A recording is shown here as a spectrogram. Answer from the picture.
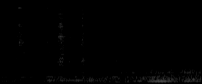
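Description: Faint handling of small steel pieces: a few light clicks as a steel square is set against an old file, then a soft scratch of a felt-tip marker drawing a line near the end.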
